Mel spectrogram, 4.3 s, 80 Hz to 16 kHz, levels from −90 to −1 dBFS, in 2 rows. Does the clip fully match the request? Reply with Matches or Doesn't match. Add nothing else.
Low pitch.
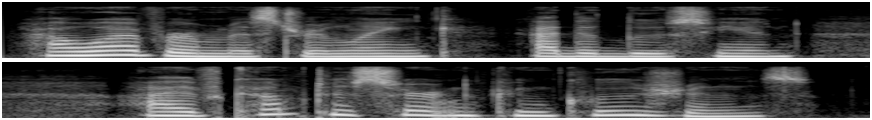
Doesn't match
